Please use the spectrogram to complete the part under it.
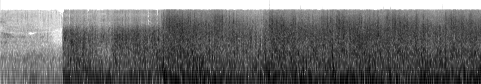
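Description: A large boulder rolls and rumbles loudly.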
